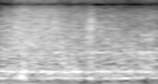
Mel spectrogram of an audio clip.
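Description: Honey bees from a hived swarm buzz around a swarm trap outdoors, a soft steady drone nearby with no one talking.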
